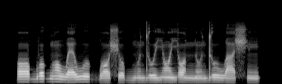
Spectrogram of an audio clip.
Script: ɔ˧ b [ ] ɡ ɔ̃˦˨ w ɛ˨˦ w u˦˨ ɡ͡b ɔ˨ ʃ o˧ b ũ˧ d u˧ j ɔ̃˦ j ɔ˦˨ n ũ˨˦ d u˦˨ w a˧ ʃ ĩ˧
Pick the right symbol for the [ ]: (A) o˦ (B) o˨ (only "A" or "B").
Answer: A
